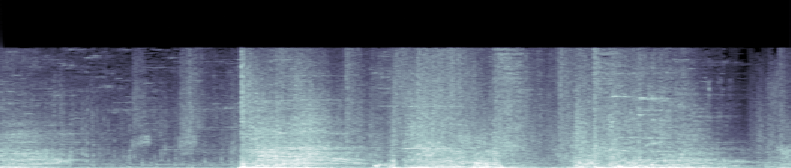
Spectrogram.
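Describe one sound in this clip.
Fantasy spell effects whoosh and clash in a fight.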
